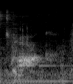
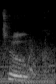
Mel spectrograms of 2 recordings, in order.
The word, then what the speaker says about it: toque: that like it's suspicious it read as talk well we pronounce it toque so Tick Tock yeah and I and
